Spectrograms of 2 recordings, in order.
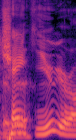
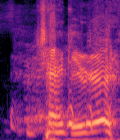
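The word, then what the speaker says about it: Cenk Uygur: You get Chank Uger on your ass, dude.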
